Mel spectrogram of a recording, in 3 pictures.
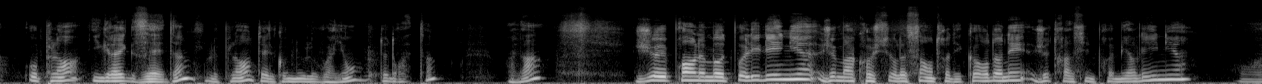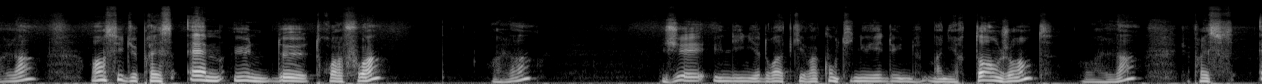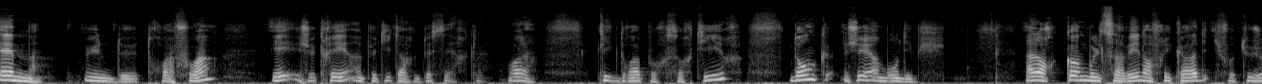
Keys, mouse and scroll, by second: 0.0 click, 4.2 click, 4.6-5.9 drag, 7.6 click, 9.6 click, 12.4 click, 14.6-15.8 typing, 18.5 click, 23.4 click, 25.9-26.8 typing, 29.5-31.4 drag, 31.4-32.6 middle drag, 33.4-33.9 scroll up 1, 33.9-35.8 right drag.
